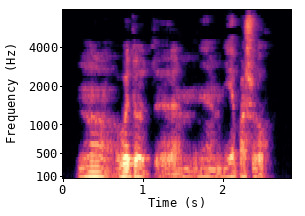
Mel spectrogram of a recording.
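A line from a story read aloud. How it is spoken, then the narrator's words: Muttered. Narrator (Russian): заместитель командира полка по воспитательной работе буркнул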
